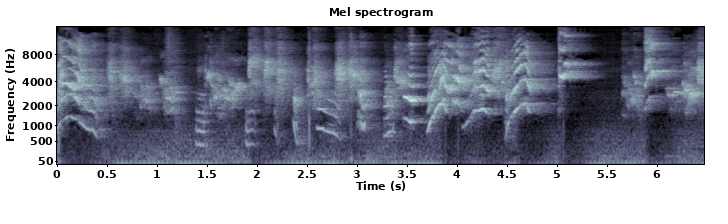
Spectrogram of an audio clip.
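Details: Indian ringneck parakeet chirping: busy mix of harsh squawks, sharp clipped chirps and short falling or rising whistles, with brief silent gaps and a final high raspy burst.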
